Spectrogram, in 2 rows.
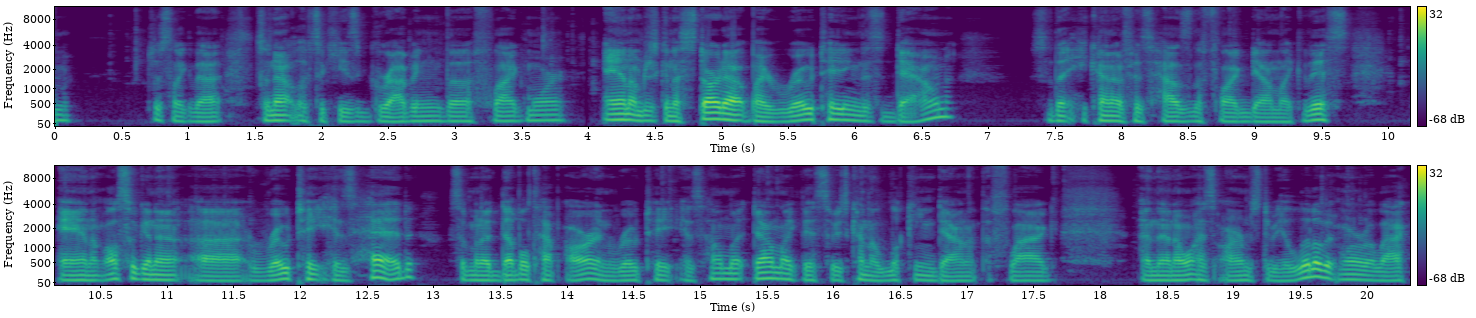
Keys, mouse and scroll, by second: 0.4 scroll down 2, 0.5 a, 0.6-1.3 middle drag, 1.3 KP_0, 2.3-3.3 scroll up 6, 2.5 shift+middle drag, 3.3-3.9 scroll down 5, 3.5 shift+middle drag, 3.7 middle click, 3.9-5.0 shift+middle drag, 5.0 r, 8.8-9.6 middle drag, 9.6 scroll down 1, 9.7-10.8 shift+middle drag, 10.8 right click, 11.0 shift+middle drag, 11.2 shift+scroll up 3, 11.4 middle click, 12.0 KP_0, 13.2 r, 14.8 r, 15.5 r, 17.1 r, 17.8-18.6 shift+middle drag, 18.6 right click, 18.9-19.7 middle drag, 19.7-20.3 scroll up 3, 19.8-20.1 middle drag.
